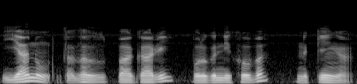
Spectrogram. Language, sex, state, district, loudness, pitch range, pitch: Garo, male, Meghalaya, South Garo Hills, -19 LUFS, 100-110 Hz, 105 Hz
